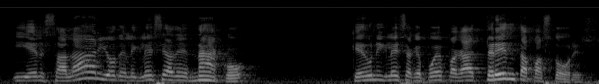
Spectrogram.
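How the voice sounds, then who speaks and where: There is audible room echo around this man's voice. He speaks at a high pitch with lively intonation. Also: moderate pace. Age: 60s. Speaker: retired pastor. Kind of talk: sermon. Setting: church.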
